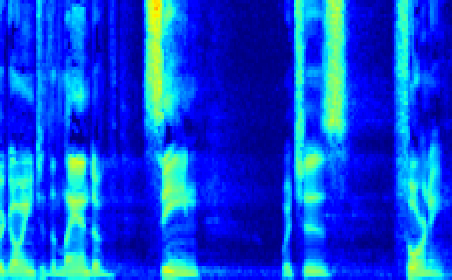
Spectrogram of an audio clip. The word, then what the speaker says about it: Sin: I know it looks like sin in your Bible, but it's pronounced Sin.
